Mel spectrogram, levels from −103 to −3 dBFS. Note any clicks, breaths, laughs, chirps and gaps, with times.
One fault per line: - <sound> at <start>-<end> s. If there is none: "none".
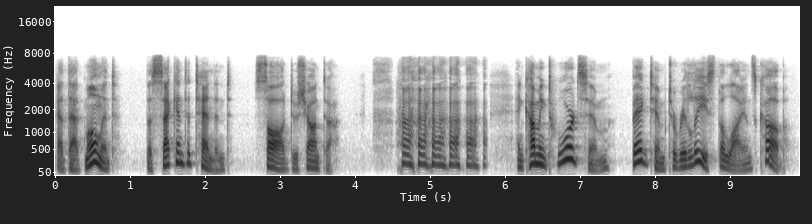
- laugh at 4.2-5.8 s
